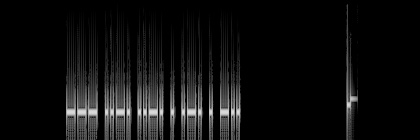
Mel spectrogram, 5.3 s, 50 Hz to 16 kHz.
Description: Morse code, heard as a keyed tone, about 34 wpm, 700 Hz. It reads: OFFERED
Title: ED Suffix - Top 100 Words with Base Words 35wpm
